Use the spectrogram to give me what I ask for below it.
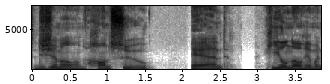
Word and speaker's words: Djimon Hounsou: I want to pronounce his name right. It's Djimon Hounsou.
